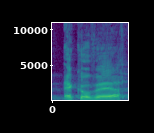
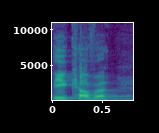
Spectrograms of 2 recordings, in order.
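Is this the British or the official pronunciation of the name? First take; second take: official; British. First: The name is said in its official pronunciation. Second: The name is said in the British pronunciation. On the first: This is how the company intends it. "I'm supposed to pronounce it" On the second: This is how some British people say it. "as some of the Brits call it"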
